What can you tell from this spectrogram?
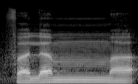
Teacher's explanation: فلما میم مشدد پہ غنہ ضروری ہے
